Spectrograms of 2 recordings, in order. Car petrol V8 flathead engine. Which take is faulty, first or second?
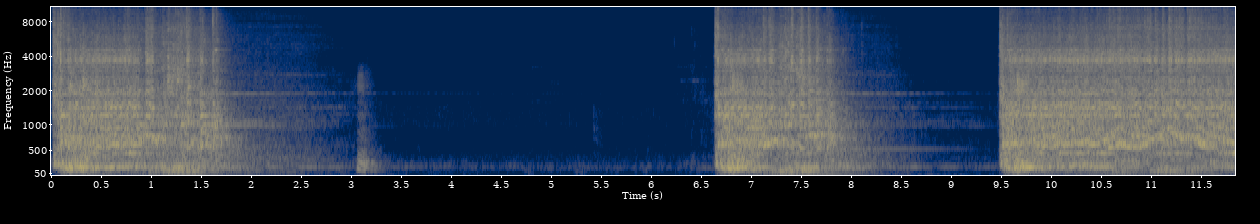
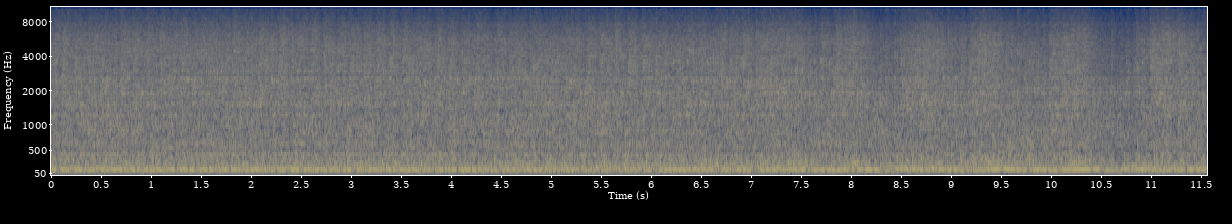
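first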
